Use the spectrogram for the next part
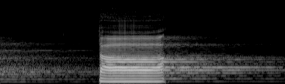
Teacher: जबान की नोक का ऊपरी हिस्सा ऊपर के दो सामने वाले दांतों के मसूड़ों की लकीर के साथ जब जाकर मिलता है तो वहां से ता अदा होता है। · زبان کی نوک کا اوپری حصہ اور یہ جا کر اوپر کے 2 سامنے والے دانتوں کے مسوڑوں کی لکیر کے ساتھ ملتا ہے تو تا ادا ہوتا ہے۔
